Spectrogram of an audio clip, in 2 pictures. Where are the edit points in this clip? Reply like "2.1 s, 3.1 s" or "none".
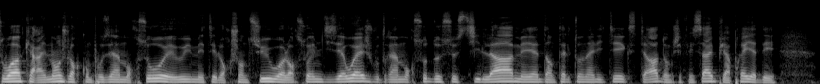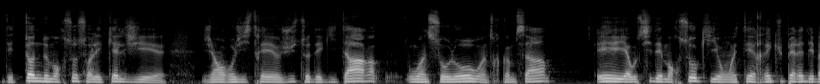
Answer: none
